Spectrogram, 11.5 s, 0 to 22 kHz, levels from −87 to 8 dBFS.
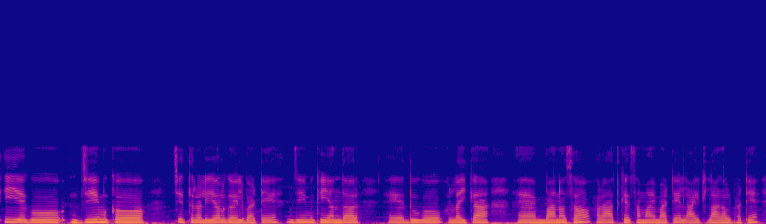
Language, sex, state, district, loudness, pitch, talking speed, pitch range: Bhojpuri, female, Uttar Pradesh, Deoria, -26 LUFS, 215 Hz, 125 wpm, 205-220 Hz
